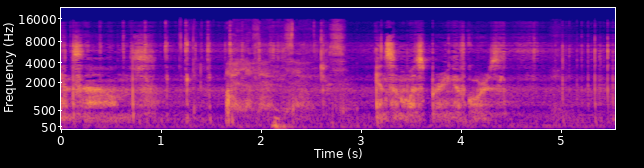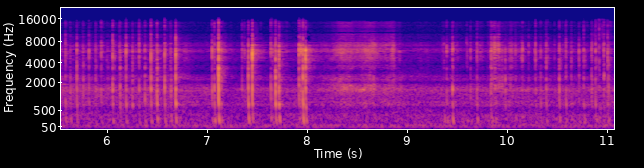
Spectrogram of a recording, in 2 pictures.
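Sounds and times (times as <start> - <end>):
fingers crackling: 0.0 - 2.8, 4.9 - 8.1, 9.3 - 11.0
sharp clicks: 5.0 - 8.0.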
